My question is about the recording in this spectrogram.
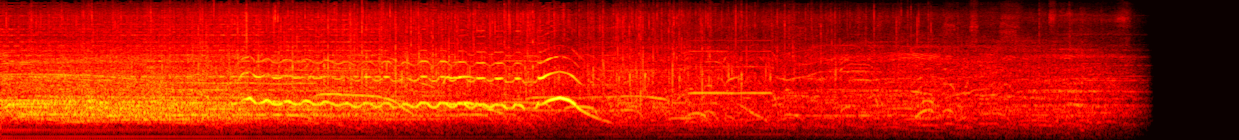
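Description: A large festival crowd cheering and whooping as the band's final sustained chord rings out and dies away about five seconds in. The crowd noise then fades out shortly before the end.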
